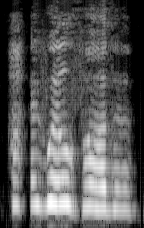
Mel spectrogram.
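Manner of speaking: high, breathless, out of breath plea; panting. Acted. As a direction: gasp it out, panting. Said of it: "he panted".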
